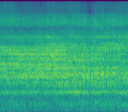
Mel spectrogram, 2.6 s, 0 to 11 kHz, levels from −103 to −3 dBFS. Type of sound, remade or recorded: remade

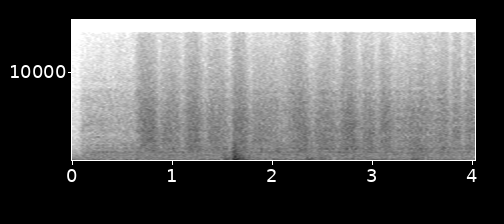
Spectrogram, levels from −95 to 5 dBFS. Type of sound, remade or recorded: recorded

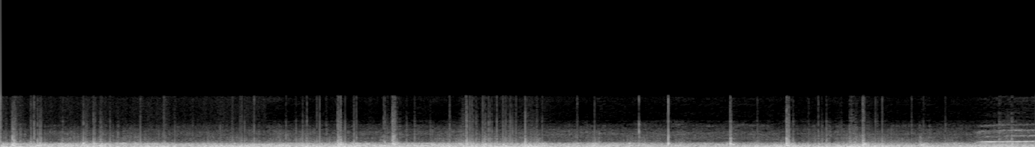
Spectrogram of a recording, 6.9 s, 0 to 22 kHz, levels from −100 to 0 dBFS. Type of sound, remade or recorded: remade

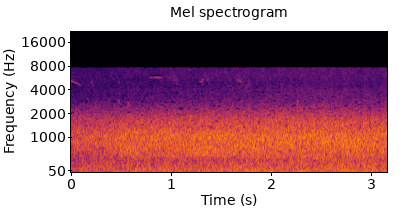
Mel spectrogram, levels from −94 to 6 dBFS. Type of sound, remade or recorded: recorded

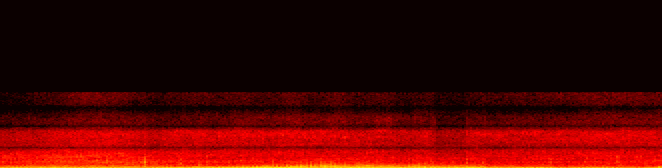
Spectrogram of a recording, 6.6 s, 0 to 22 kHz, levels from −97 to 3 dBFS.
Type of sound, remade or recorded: remade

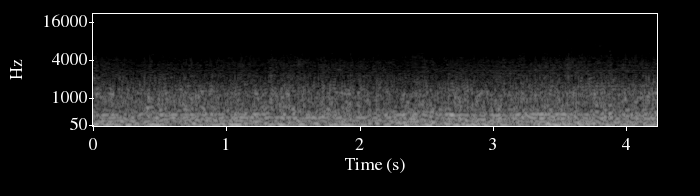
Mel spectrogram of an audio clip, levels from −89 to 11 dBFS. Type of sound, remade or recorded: remade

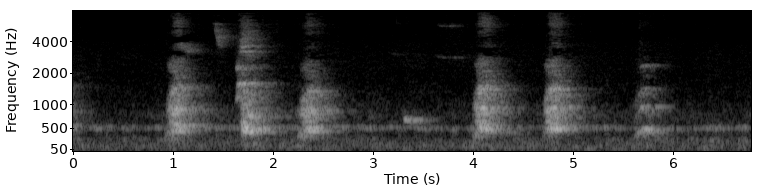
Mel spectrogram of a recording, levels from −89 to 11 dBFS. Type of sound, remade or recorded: recorded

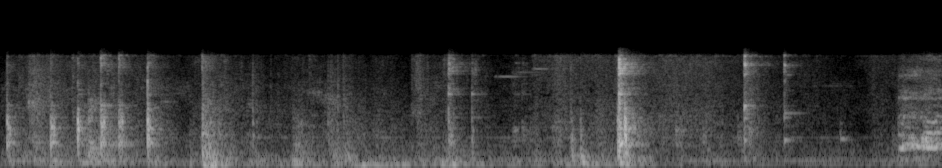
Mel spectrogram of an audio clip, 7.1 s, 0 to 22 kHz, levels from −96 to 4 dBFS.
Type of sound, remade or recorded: recorded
